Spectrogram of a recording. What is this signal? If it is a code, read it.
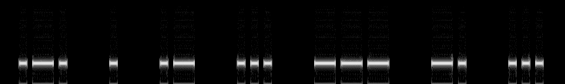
Morse code, heard as a keyed tone, about 18 wpm, spaced as for 12 wpm, 1000 Hz. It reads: REASONS
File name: qotdfiles / 12wpm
